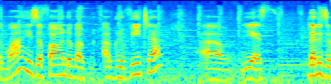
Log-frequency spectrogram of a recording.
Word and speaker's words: Agrivita: a friend luge Moi he's a founder of agravita yes that is the right pronunciation they've been telling us much more what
